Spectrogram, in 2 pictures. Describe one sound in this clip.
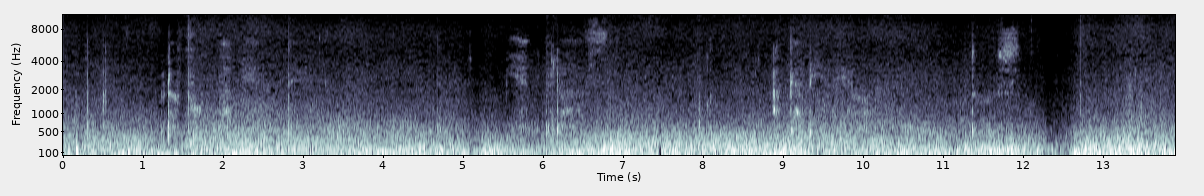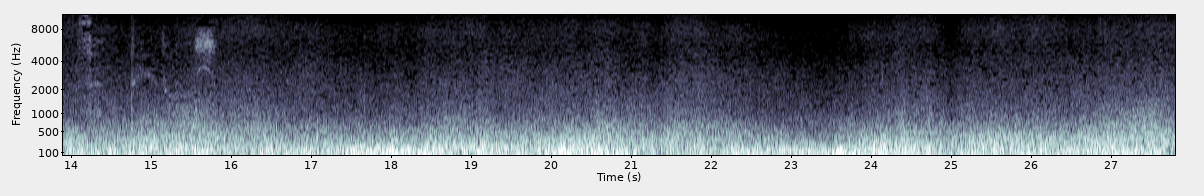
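A woman whispers softly close to the microphone.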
